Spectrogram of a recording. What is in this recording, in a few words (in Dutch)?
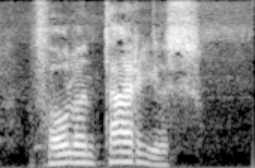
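"viluntarius", Dutch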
